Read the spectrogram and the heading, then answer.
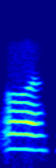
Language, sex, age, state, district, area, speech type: Goan Konkani, female, 18-30, Goa, Canacona, rural, conversation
